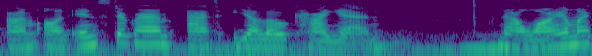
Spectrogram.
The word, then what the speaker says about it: 啟茵: And then cayenne, like I said earlier, is just a phonetic spelling or pronunciation of my Chinese name, which is Cayenne.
